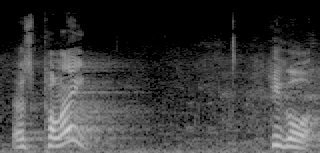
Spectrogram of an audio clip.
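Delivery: normal talking voice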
